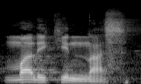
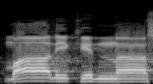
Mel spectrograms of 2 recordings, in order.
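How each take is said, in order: First: The first vowel of malik is kept short. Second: The first vowel of malik is drawn out long. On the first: The speaker calls it right. "Yang benar adalah" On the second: The speaker calls it wrong. "Jangan An-Nas dibaca panjang juga. ... itu salah"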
